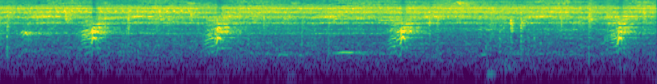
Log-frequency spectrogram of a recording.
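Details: Indian grey hornbill calling in Delhi, repeated piercing squeals every two to three seconds, each with layered harmonics, set against constant hissing city noise.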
